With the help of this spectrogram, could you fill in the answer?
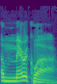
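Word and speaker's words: Amarikwa: Quincy Ameriqua, which is how he himself pronounces his name.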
